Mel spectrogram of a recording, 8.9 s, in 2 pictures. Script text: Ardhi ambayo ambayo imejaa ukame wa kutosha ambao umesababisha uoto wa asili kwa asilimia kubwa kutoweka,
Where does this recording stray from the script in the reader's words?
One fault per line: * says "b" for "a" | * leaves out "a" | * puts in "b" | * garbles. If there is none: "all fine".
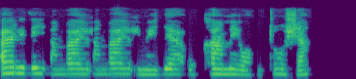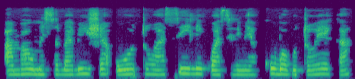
all fine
